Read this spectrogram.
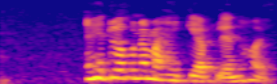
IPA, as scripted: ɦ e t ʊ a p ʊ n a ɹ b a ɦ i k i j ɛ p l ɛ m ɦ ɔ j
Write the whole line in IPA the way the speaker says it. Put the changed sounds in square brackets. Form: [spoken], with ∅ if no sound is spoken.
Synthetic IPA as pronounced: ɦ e t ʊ a p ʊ n a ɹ [m] a ɦ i k i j [a] p l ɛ [n] ɦ ɔ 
